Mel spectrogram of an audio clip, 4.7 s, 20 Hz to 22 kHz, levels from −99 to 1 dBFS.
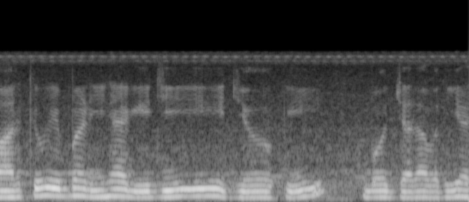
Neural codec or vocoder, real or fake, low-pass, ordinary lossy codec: none; real; none; none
